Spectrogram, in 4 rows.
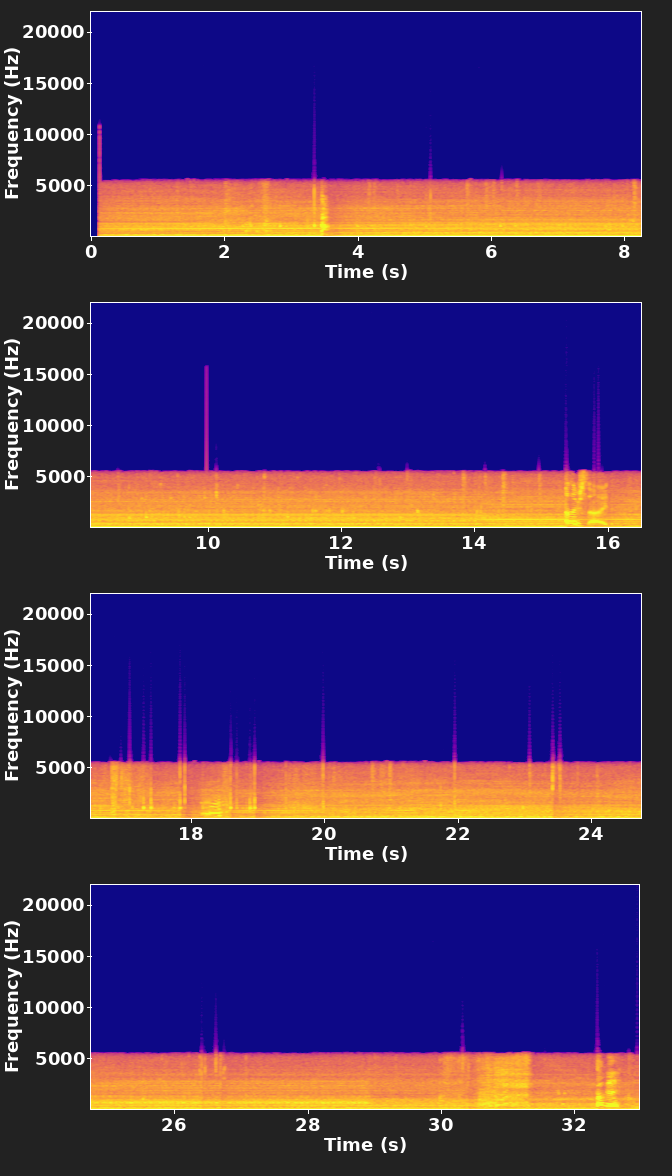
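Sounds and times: steady low hum: 0.2s - 32.9s.

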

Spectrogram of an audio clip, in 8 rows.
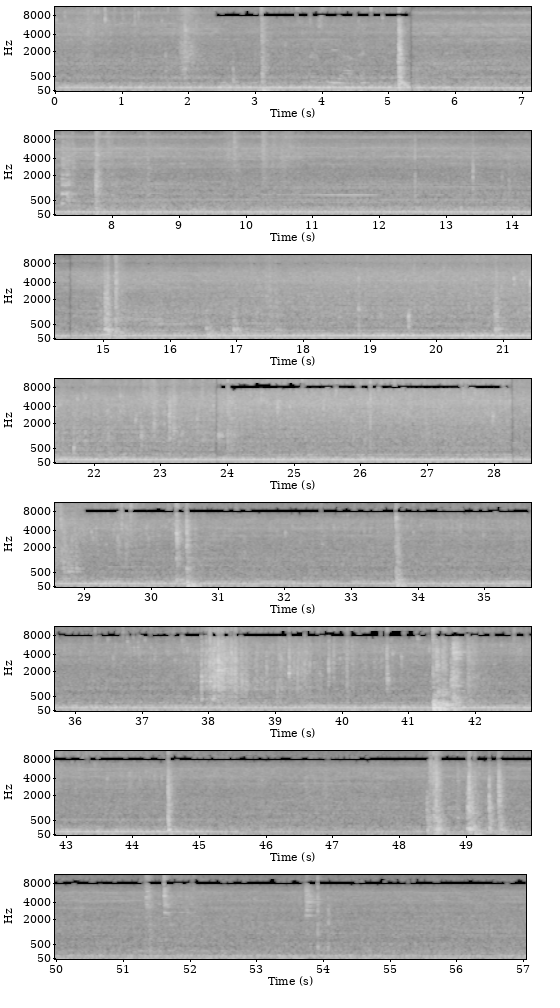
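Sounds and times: fries sizzling in deep fryer: 0.0s - 57.0s
kitchen machine hum: 0.0s - 57.0s.

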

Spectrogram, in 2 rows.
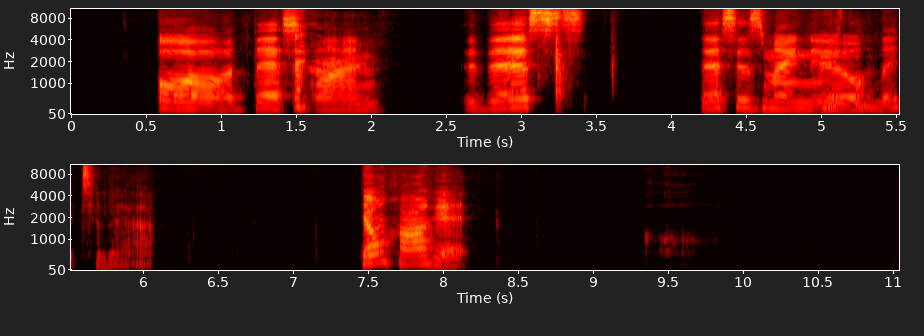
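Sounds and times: woman speaking: 0.6s - 2.1s, 4.2s - 6.1s, 7.5s - 8.2s.

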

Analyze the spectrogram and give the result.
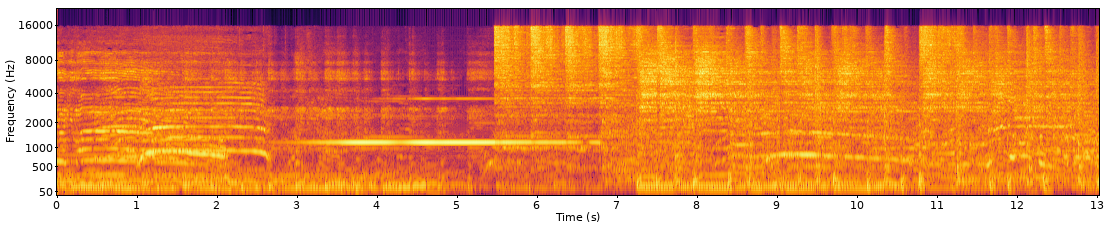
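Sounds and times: guitar: 0.0s - 13.0s
low bass line: 0.0s - 13.0s
cymbals: 2.4s - 13.0s
high held note: 2.6s - 8.6s.

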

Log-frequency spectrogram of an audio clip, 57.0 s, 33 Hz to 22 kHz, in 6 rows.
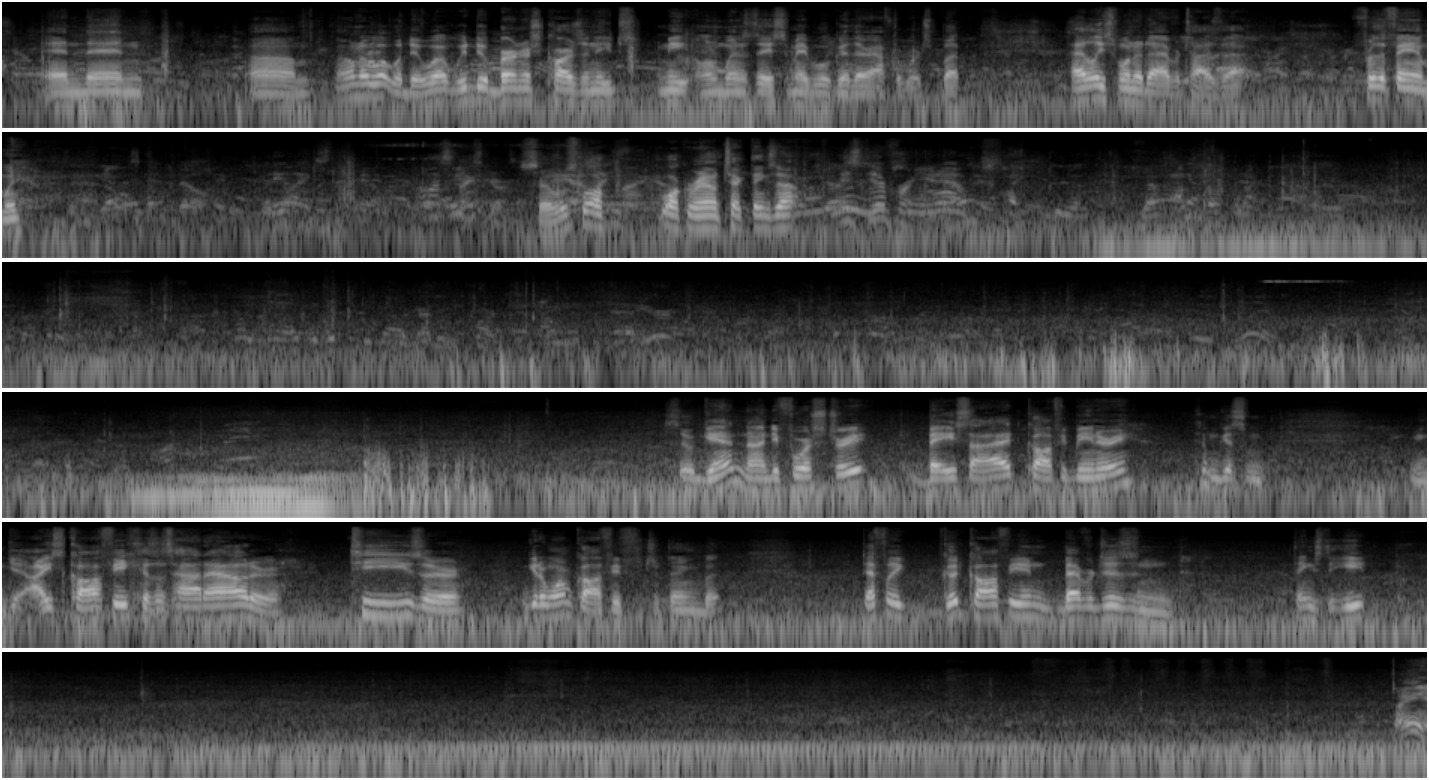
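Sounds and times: murmur of voices: 0.0s - 57.0s
car engine passing by: 27.2s - 33.4s.

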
